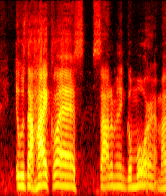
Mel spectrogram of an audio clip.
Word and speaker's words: Sodom and Gomorrah: was like the it was the high class sodom and gomorrah am i saying it right yeah yeah you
